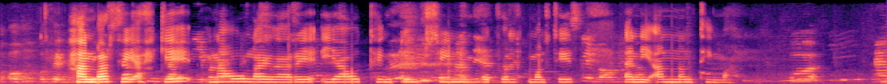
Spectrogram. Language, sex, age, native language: Icelandic, female, 20-29, Icelandic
